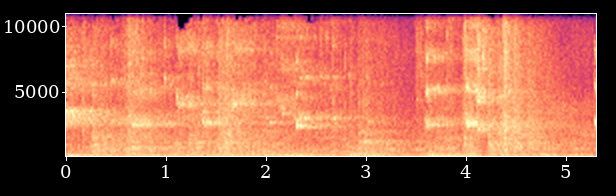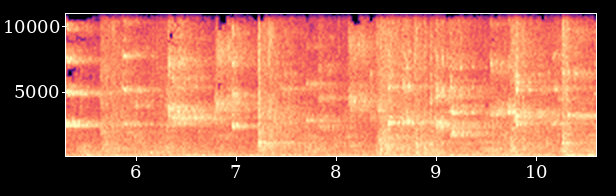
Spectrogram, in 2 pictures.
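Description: Badminton play on a wooden gym floor: athletic shoes squeaking in short, high chirps as players move, and sharp racket strikes on the shuttlecock, many times over.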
